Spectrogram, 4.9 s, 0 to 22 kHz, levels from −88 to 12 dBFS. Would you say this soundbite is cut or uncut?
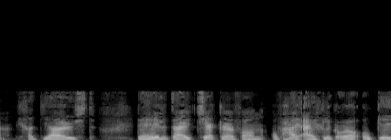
uncut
